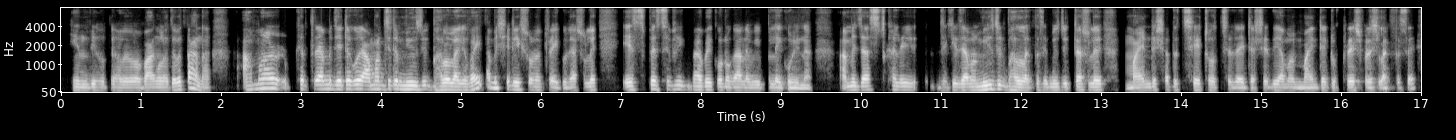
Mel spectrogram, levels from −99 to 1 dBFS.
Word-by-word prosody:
হিন্দি 105 -1 -1
হতে 100 +1 -8
হবে 100 0 0
বা 100 - +2
বাংলা 105 +1 +2
হতে 105 - -1
হবে 130 +1 +2
তা 175 - +4
না। - - -4 0.5
আমার 165 +4 +3 0.3
ক্ষেত্রে 150 - +1
আমি 150 0 -1
যে - - +9
টুকুই, 150 +1 +6
আমার 145 +1 0
যেটা 145 0 +2
মিউজিক 135 +1 +3
ভালো 120 +1 +5
লাগে 115 -1 +3
ভাই, - - +5
আমি 180 - +2
সেটাই 130 -2 +1
শোনার 115 -1 -2
ট্রাই - - -1
করি। 95 +1 -5
আসলে 115 +2 0 0.6
স্পেসিফিক 140 -1 -1
ভাবে 120 0 +3
কোন 115 -1 +1
গান 105 -1 +2
আমি 100 0 -2
প্লে 105 -1 -1
করি 95 -1 +1
না। 90 - -1 0.4
আমি 125 - +2
জাস্ট 125 0 +3
খালি 120 -1 -1 0.4
দেখি 105 +2 -5
যে - - +6
আমার 110 0 0
মিউজিক 145 +1 +3
ভাল 110 -1 +3
লাগতেছে। 100 +2 -4
মিউজিকটা 110 +1 -2
আসলে 110 0 +1 0.4
মাইন্ড 100 +2 +1
এর 110 - -2
সাথে 110 - -4
সেট 115 - 0
হচ্ছে 100 - -7
যেটা 100 0 0
সে - - -3
দিয়ে 110 0 +1
আমার 100 -1 -3
মাইন্ডটা 95 0 -1
একটু 100 - -5
ফ্রেশ, 105 0 +2
ফ্রেশ 95 - 0
লাগতেছে। - - -4
110 Hz, 210 wpm, -16 LUFS, 105-130 Hz, 0.6 s, যে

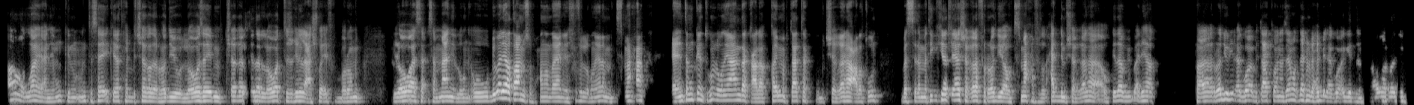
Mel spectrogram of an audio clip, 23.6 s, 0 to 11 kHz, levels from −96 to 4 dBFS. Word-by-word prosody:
آه 175 +2 +1
والله 155 -3 0
يعني 120 -4 -2
ممكن 130 -2 -4
وأنت 135 0 -4
سايق 145 +4 0
كده 135 0 -1
تحِب 130 -1 -6
تشغل 135 +1 0
الراديو، 125 +1 +1
اللي 115 0 -2
هو 135 +3 +5
زي 140 0 +5
ما 135 -1 +3
بتشغل 140 +3 -3
كده 140 0 +1
اللي 130 -2 0
هو 135 +3 +4
التشغيل 135 -2 -1
العشوائي 115 0 0
في 120 +1 -14
البرامج، 120 +1 -3 0.5
اللي 125 +1 0
هو 145 +2 +6
س 140 - -7
سمعني 135 +2 +1
الأغنية، 120 0 -4
وبيبقى 135 +9 +2
ليها 220 -2 +10
طعم 185 -4 +6
سبحان 125 +2 -6
الله. 130 0 -1
يعني 125 -3 0
شُوف 140 +5 -12
الأغنية 130 0 -4
لما 130 -5 -4
تسَمعها، 145 +5 -2 0.5
يعني 125 +1 +3
أنت 145 +4 +1
ممكن 180 -1 0
تكون 165 +6 -5
الأغنية 160 -1 0
عندك 165 -4 +2
على 115 0 +3
القايمة 140 +6 -1
بتاعتك 140 -1 -1
وبتشغلها 120 +4 -1
على 120 -1 +3
طول، 145 +4 -7 0.3
بس 125 +1 -2
لما 130 -1 +1
تيجي 150 +1 -5
كده 175 +3 +4
تلقيها 170 0 +3
شغّالة 145 -3 +2
في 145 - -7
الراديو 135 0 +2
أو 120 - +1
تسمَعها 135 +4 -2
في 115 - -10
ال 115 +1 -7
حد 140 +2 0
مشغّلها 130 +3 -2
أو 110 -3 -4
كده 145 +5 +1
بيبقى 140 -1 -3
ليها 140 -1 -2 0.7
فالراديو 140 +8 +2
ليه 185 - 0
الأجواء 155 -1 0
بتاعته، 145 +1 -2
وأنا 140 -1 -2
زي 160 +3 0
ما 170 - 0
قلت 165 - -6
لك 165 - +2
أنا 155 - 0
باحب 140 +1 -1
الأجواء 130 -2 -3
جدًا، 125 -4 -3
فهو 135 +2 -2
الراديو 135 -1 -3
135 Hz, 210 wpm, -24 LUFS, 125-145 Hz, 0.7 s, ليها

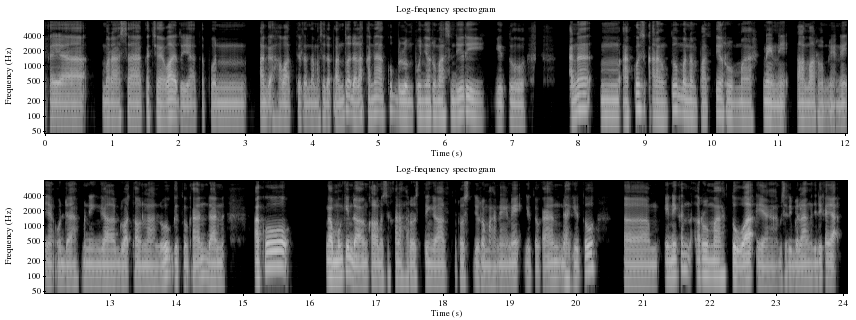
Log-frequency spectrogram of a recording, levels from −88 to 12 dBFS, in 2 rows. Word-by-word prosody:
kayak 90 -1 +2 0.5
merasa 90 -1 0
kecewa 100 +2 +2
itu 90 - -5
ya 85 - -3
ataupun 90 +2 -5 0.6
agak - - 0
khawatir 90 -2 -2
tentang 90 0 -4
masa 95 +1 -6
depan 90 +1 -1
tuh - - +2
adalah 105 +4 +1
karena 115 +1 0
aku 110 +5 -8
belum 100 -4 0
punya 100 +1 -1
rumah 100 -1 0
sendiri 105 -2 0
gitu. 90 -1 -3 0.7
Karena, 135 +8 +3 0.2
mmm, 105 0 -1
aku 100 +8 +1
sekarang 100 -5 -1
tuh 135 - +1
menempati 100 0 -1
rumah 95 -2 -2 0.2
nenek 90 -2 0
almarhum 90 0 -1
nenek 85 +2 -3
yang 90 - -3
udah 85 0 -2
meninggal 85 0 0
2 85 -1 +1
tahun 85 0 -1
lalu, 80 0 +1
gitu - - -4
kan, 85 +6 +1
dan 90 -1 +1 0.4
aku 155 +9 +7 0.6
nggak 100 -1 +7
mungkin 105 +5 +4
dong 80 +2 +3
kalau 90 -1 +1
misalkan 90 0 -3
harus 90 -1 -2
tinggal 85 -2 0
terus 90 0 -4
di - - -2
rumah 85 -1 -2
nenek 85 +2 -1
gitu - - -6
kan. 90 +3 0
Dah 90 - +1
gitu, 125 - +2 0.4
mmm, 85 -1 0
ini 100 +2 +3
kan 130 +3 -4
rumah 105 -2 +3
tua 90 +4 +7
ya 80 -3 -2
bisa 85 +1 -8
dibilang 85 +1 0
jadi 95 - -1
kayak, 90 -1 +3
90 Hz, 160 wpm, -25 LUFS, 85-100 Hz, 0.7 s, aku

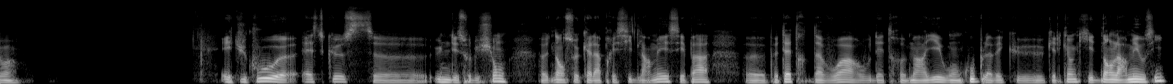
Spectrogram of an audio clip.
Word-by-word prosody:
vois. 90 -3 -2 2.0
Et - - +1
du 115 -2 -4
coup, 140 +1 +6
heu, 105 - 0
est-ce 115 0 -5
que 125 -1 -3
ce 90 -5 -6
une 110 -2 +2
des 100 - +1
solutions, 110 +8 0 0.4
dans 105 -1 +2
ce 105 +1 -1
qu'elle 95 -1 0
apprécie 95 +4 -3
de 100 - -11
l'armée, 105 +7 +1
c'est 120 -6 -3
pas, 110 +2 0 0.4
heu, 90 -2 -2
peut-être 115 +8 0
d'avoir 100 +1 -1
ou 95 - -7
d'être 95 0 -5
marié 95 +4 +2
ou 95 -2 -1
en 90 0 +1
couple 125 -3 +2
avec, 95 0 -4
heu, 90 0 -5
quelqu'un 120 +5 0
qui 105 - -2
est - - 0
dans 110 +3 +5
l'armée 110 +4 +7
aussi? 160 +9 +3
100 Hz, 185 wpm, -23 LUFS, 95-115 Hz, 2.0 s, l'armée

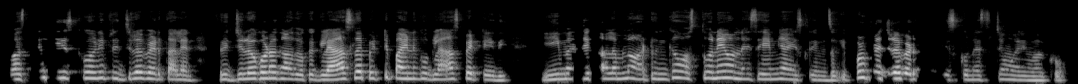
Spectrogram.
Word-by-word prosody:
"వస్తే 245 +6 -4 0.2
తీసుకొని 290 0 0
ఫ్రిడ్జ్‌లో 275 +3 +1
పెడతాలే" 230 -3 -1
అని. 195 - -10 0.2
ఫ్రిడ్జ్‌లో 245 +4 +2
కూడా 285 0 +7
కాదు. 245 -2 +2
ఒక 230 0 -3
గ్లాస్‌లో 260 +7 +5
పెట్టి 280 +4 -4
పైన 270 -1 +6
ఇంకో 265 -1 -2
గ్లాస్ 255 +3 0
పెట్టేది. 215 -7 -1 0.5
ఈ - - +1
మధ్య 255 +1 -4
కాలంలో 260 +2 +1
అటుంకా 250 +4 -3
వస్తూనే 290 +2 +2
ఉన్నాయి, 250 -5 -2
సేమియా 245 +1 -1
ఐస్‌క్రీమ్స్. 200 -2 -5
ఇప్పుడు 315 +10 +2
ఫ్రిడ్జ్‌లో 275 -1 +4
పెడతుంది 315 +5 -6
తీసుకుని, 215 +1 -6
ఇష్టమని 205 -1 -6
మాకు. 190 +1 -5
255 Hz, 160 wpm, -21 LUFS, 220-280 Hz, 0.5 s, కూడా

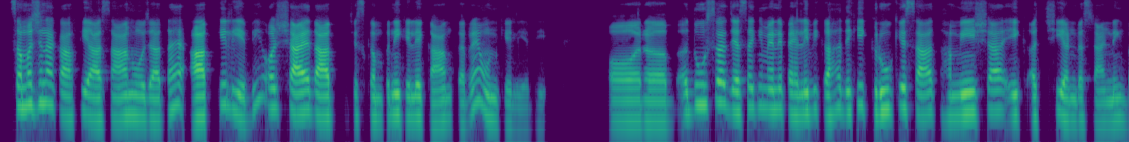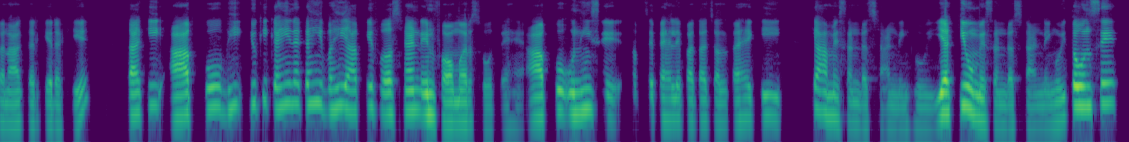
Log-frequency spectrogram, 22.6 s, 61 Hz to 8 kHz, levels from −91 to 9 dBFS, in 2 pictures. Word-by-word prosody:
समझना 225 +2 +1
काफ़ी 155 -2 -2
आसान 140 +2 0
हो 150 -1 -3
जाता 135 +7 -1
है 220 - -1 0.2
आपके 150 +10 +1
लिए 165 -8 -2
भी 215 - -12
और 195 -7 -2
शायद 175 -3 +6
आप 145 0 +7 0.2
जिस 155 -1 -13
कंपनी 150 +3 -2
के 145 - -6
लिए 145 0 +2
काम 125 -1 -3
कर 120 - -9
रहे 215 +8 -4
हैं, - - -5
उनके 130 -4 -7
लिए 100 -1 -19
भी। - - -24 0.7
और 130 -1 -2 0.2
दूसरा, 225 +3 +1
जैसा 175 -1 0
कि 200 +1 -10
मैंने 185 0 -1
पहले 165 -1 -1
भी 185 - -10
कहा, 160 +2 -2
देखिए 195 +4 -4
क्रू 175 +2 +2
के 200 - +1
साथ 165 -3 0
हमेशा 165 +4 +1
एक 155 -2 -5
अच्छी 150 +4 -5
अंडरस्टैंडिंग 130 0 -8
बनाकर 115 -1 -7
के - - -5
रखिए, - - -8 0.4
ताकि 165 +7 +1 0.2
आपको 200 +5 +2
भी 195 +3 -6
क्योंकि 235 +3 -9
कहीं 215 +2 -2
न 230 - -1
कहीं 230 +1 -2
वही 200 +3 -1
आपके 205 - -5
फ़र्स्ट 165 -2 -1
हैंड 180 -2 +3
इन्फॉर्मर्स 120 -3 0
होते 105 0 -16
हैं। 105 -1 -23
आपको 145 +5 +2
उन्हीं 170 +3 0
से 150 -5 -9 0.2
सबसे - - -12
पहले 140 -1 -5
पता 130 0 -6
चलता 120 +1 -9
है 140 - -7
कि 150 +3 -7 0.3
क्या 180 -3 0
मिसअंडरस्टैंडिंग 110 -7 -10
हुई 100 -1 -15
या - - +14
क्यों 210 -3 +6
मिसअंडरस्टैंडिंग 110 -5 -6
हुई। 130 - -5
तो 210 0 +12
उनसे 230 +3 +3
155 Hz, 195 wpm, -24 LUFS, 130-190 Hz, 0.7 s, या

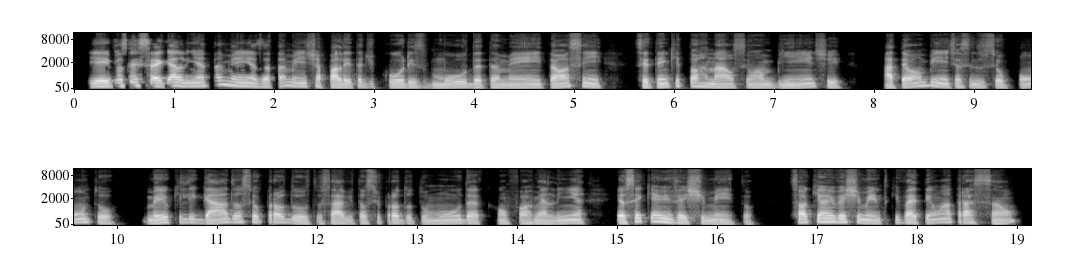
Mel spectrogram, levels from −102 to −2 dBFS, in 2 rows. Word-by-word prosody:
E 125 - +1
aí 125 +1 +7
você 150 +3 -1
segue 145 -2 +5
a 155 - +8
linha 145 0 +2
também, 165 -4 0
exatamente, 130 +2 -1
a - - +1
paleta 110 -2 +3
de 110 -1 -10
cores 105 -2 -2
muda, 105 +2 -1
também. 100 0 -2
Então, 105 +2 +2
assim, 135 -5 -2 0.3
você 115 - +1
tem 120 +3 0
que 150 - -4
tornar 125 -7 0
o 105 - -2
seu 110 +1 -7
ambiente, 105 +3 -3 0.4
até - - +3
o - - +4
ambiente 145 -7 -1
assim 110 -1 -4
do 105 - -4
seu 105 -3 -3
ponto, 110 +2 -2 0.3
meio 115 +3 +2
que 130 - -9
ligado 130 +2 +1
ao 145 - +1
seu 145 -2 -1
produto, 115 -10 -1
sabe, 105 +2 +1
então 105 - -3
se 105 +3 -11
o 120 - -8
produto 105 -2 -2
muda, 105 +3 -1
conforme 100 0 -3
a 95 - +1
linha 110 +5 -1 0.3
eu 115 - +7
sei 160 +8 +2
que 165 - -5
é 165 - +4
um 155 - +5
investimento, 100 - -1 0.4
só 135 - +4
que 135 +4 +1
é 150 - +6
um - - +6
investimento 130 -8 +2
que 120 - -7
vai 115 0 +4
ter 115 +1 -3
um 130 - -2
atração, 125 - -2
115 Hz, 190 wpm, -25 LUFS, 105-135 Hz, 0.4 s, a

